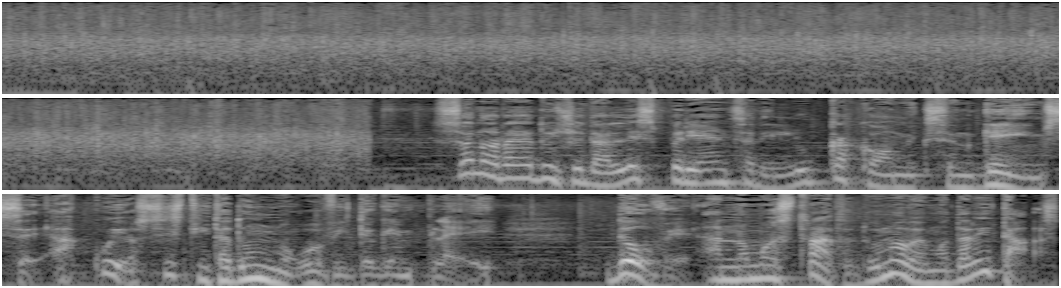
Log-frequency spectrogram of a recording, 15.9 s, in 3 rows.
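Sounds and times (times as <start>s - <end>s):
crowd applause: 0.0s - 7.2s
speech: 7.6s - 15.8s.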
